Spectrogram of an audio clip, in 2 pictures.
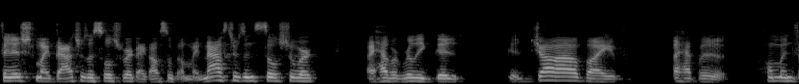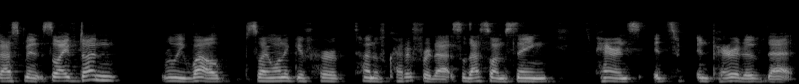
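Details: Adult woman with stuttering since early childhood, reportedly worse when nervous.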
